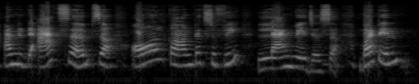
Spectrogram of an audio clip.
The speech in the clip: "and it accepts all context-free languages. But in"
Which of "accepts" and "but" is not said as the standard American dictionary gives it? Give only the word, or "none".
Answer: none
